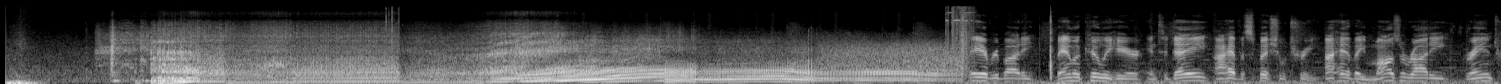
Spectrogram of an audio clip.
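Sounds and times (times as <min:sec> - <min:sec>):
car engine revving and idling: 0:01.5 - 0:09.6.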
